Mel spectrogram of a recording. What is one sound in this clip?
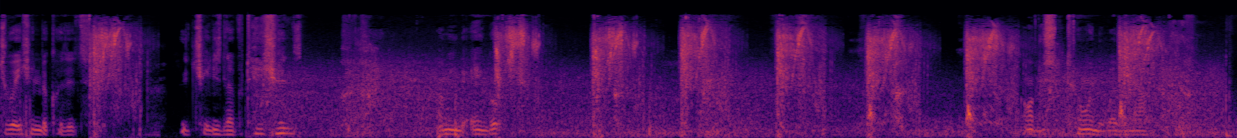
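Ice picks strike and scrape against stone.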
